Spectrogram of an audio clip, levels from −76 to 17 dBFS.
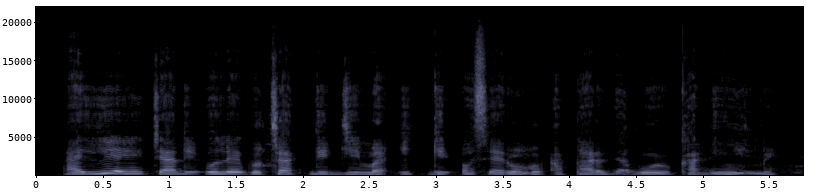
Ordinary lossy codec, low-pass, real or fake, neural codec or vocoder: none; none; fake; codec, 44.1 kHz, 1.7 kbps, Pupu-Codec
